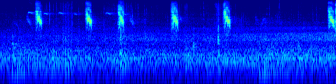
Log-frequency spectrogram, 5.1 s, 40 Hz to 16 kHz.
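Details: Several sparrows flying in for food offered on a hand at a Tenmangu shrine, 7 July 2022: clipped, bright chirps every half second to second, over faint thin whistles and a soft background hiss.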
